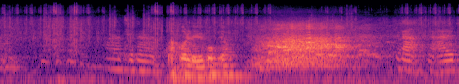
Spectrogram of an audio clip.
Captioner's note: laughter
